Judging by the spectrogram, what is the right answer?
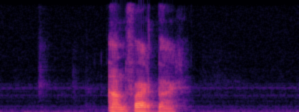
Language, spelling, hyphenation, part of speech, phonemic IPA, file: Dutch, aanvaardbaar, aan‧vaard‧baar, adjective, /ˌaːnˈvaːrt.baːr/, Nl-aanvaardbaar.ogg
- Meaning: acceptable, permissible, allowable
